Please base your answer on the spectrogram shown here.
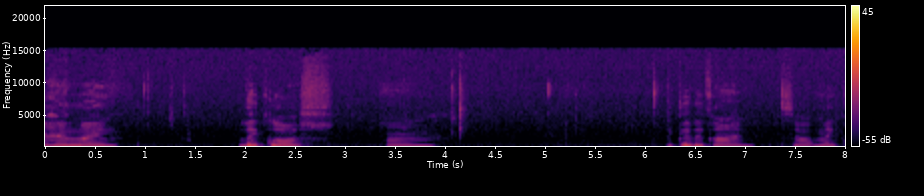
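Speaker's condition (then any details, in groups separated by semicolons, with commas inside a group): Speech impairment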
